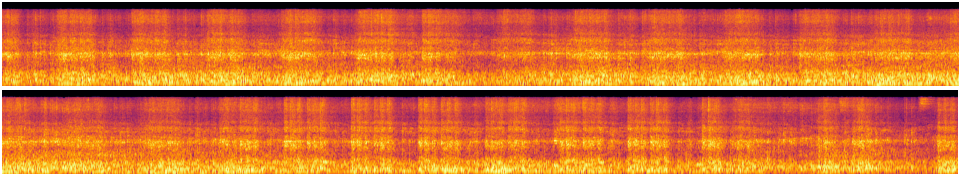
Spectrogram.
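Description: Freight cars of a CSX manifest train rolling past at speed: a steady rumble of steel wheels on rail with repeated clicking and knocking as wheel sets cross the rail joints, and a thin, steady high-pitched wheel squeal underneath.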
